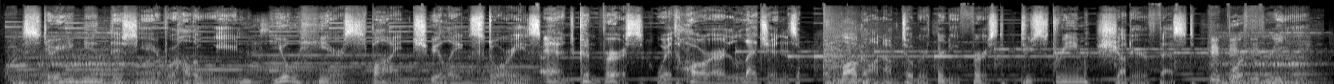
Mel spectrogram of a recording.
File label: horror promo; Commercial & Promo; Shudder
